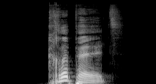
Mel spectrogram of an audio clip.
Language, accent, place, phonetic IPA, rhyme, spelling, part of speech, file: German, Germany, Berlin, [ˈkʁʏpl̩s], -ʏpl̩s, Krüppels, noun, De-Krüppels.ogg
- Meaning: genitive singular of Krüppel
